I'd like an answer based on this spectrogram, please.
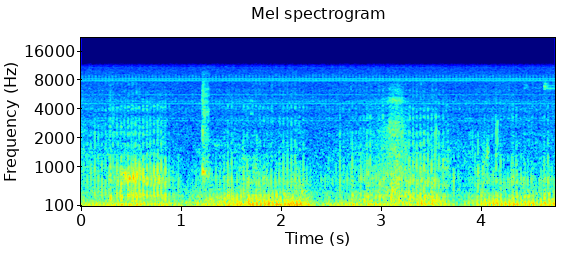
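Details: Indoors, the pet cat Chase gives a loud, sustained purr, a low vibrating hum with quick regular pulsations, broken by brief soft rustles and a light scratch or two.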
